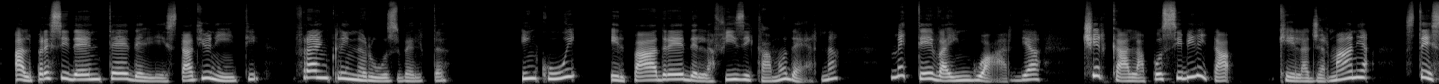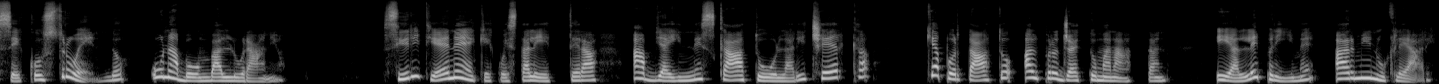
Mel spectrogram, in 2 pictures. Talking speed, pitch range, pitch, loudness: 100 wpm, 170-275 Hz, 210 Hz, -21 LUFS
